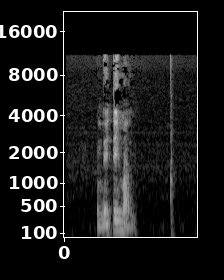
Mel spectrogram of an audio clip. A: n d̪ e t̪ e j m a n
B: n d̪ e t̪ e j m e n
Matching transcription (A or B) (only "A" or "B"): A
